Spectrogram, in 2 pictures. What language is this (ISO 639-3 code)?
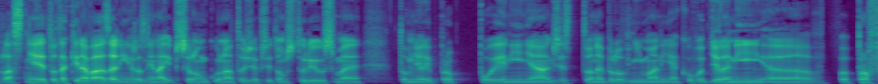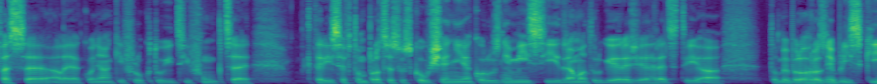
ces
